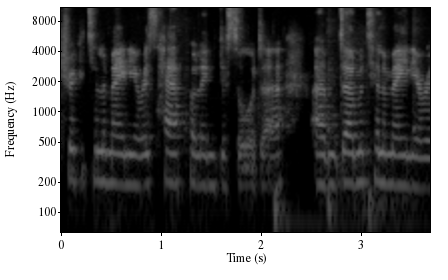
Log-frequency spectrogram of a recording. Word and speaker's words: trichotillomania: So you've done, you know, some really interesting articles about eczema, herpeticum, and then also trichotillomania. I can't even pronounce it. – Yeah, it's the longest tongue twister of a word. So trichotillomania.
